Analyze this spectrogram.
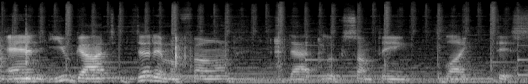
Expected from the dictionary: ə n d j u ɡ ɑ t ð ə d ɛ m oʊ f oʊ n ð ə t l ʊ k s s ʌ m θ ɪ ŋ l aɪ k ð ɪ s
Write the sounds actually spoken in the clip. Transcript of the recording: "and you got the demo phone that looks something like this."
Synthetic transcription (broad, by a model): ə n j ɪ ɡ ɑ t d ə d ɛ m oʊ f oʊ n ð ə t l ʊ k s s ʌ m θ ɪ ŋ l aɪ k ð ɪ s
